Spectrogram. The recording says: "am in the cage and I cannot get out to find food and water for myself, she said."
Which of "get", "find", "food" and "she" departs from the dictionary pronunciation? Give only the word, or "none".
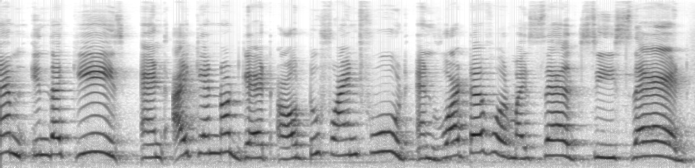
she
